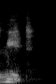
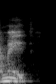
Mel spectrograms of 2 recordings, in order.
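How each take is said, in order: First: "meet" said with a long EE vowel; pronunciation of meet. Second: "met" said with an E vowel; pronunciation of met. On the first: Teacher contrasting it with met, pronounced with EE. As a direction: say "meet" with an EE sound, not E. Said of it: "y no, es meet". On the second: Teacher showing students how met sounds, pronounced with E. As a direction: say "met" as it is spelt, with E. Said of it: "se pronuncia met". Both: Shown as a demonstration.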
